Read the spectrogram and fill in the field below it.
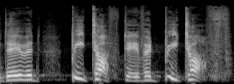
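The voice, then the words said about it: Imitated thick Russian accent. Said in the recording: “with that thick Russian accent”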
